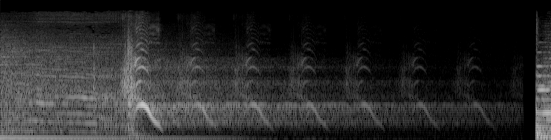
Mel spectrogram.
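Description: The song's last chord dying away, then a cartoon sound effect about a second in: a short falling-pitch tone repeated about three times a second, each repeat fainter, until it dies out.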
